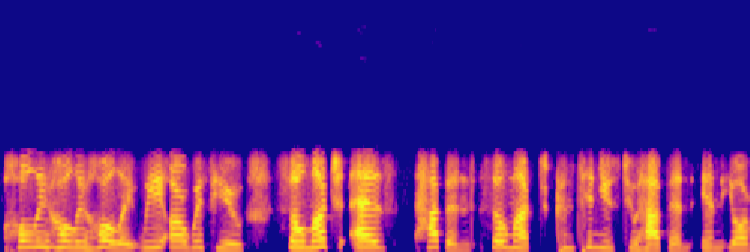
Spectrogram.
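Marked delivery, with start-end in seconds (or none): none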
